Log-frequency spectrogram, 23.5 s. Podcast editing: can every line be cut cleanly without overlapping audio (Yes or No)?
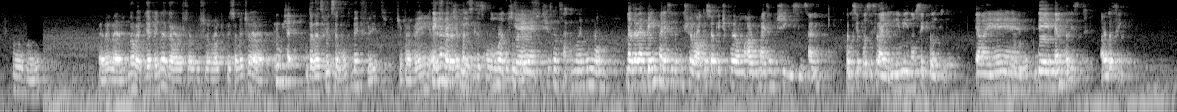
No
